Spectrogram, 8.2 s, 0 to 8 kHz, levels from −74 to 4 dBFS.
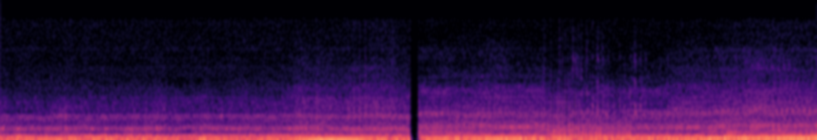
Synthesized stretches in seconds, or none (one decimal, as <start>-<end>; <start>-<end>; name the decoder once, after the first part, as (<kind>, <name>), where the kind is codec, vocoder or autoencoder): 0.0-5.8 (autoencoder, DAC-VAE); 6.7-8.2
